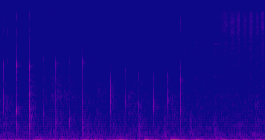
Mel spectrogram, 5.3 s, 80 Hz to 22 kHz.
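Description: A small, solid pink glitter-coated wax birthday candle shaped as the number 9 is tapped and scratched by long nails across its textured surface. Short, crisp clicks with bright, sharp tops fall in an uneven rhythm over a steady low hum. A soft scratching hiss rises near the end.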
